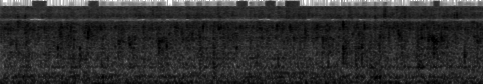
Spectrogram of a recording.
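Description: Ginger garlic paste with onions frying and being stirred in a pot for Hyderabadi bagara rice, a dense, even sizzling hiss with faint stirring scrapes beneath, close and steady.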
